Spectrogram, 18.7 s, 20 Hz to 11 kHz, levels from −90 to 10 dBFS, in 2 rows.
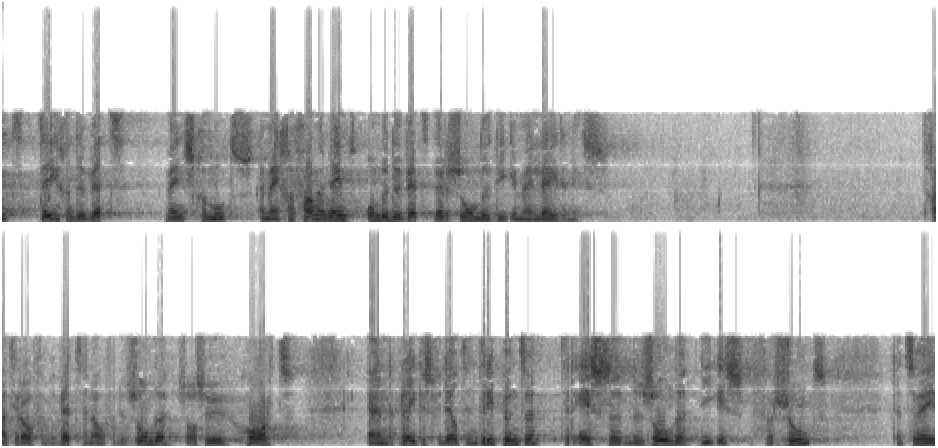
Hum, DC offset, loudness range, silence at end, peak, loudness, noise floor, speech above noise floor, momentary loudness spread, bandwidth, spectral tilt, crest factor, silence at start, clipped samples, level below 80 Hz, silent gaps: none; under 0.1%; 8 LU; 0 s; 0 dBFS; -12 LUFS; -44 dBFS; 32 dB; 16 LU; 11 kHz; -6 dB/octave; 14 dB; 0 s; 0.5%; -50 dBFS; none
